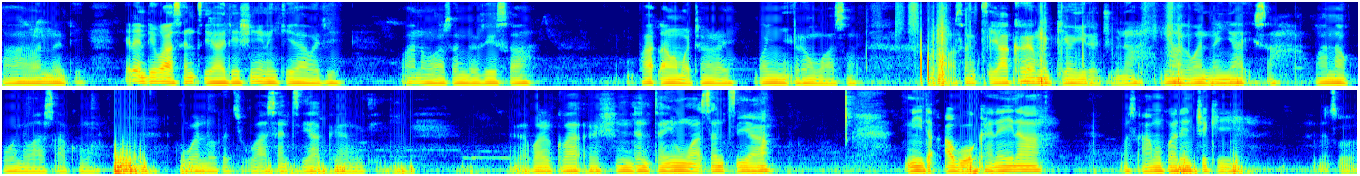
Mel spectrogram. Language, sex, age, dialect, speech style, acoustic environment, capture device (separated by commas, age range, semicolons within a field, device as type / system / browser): Hausa, male, 25-34, Nigeria - Nigerian Standard, happy; anxious, silence, mobile / Linux / Chrome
